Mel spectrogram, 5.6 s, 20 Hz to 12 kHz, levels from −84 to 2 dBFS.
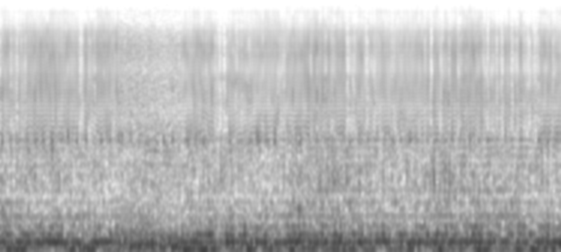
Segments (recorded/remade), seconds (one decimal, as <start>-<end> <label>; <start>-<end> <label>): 0.0-1.2 remade; 1.2-1.8 recorded; 1.8-5.6 remade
